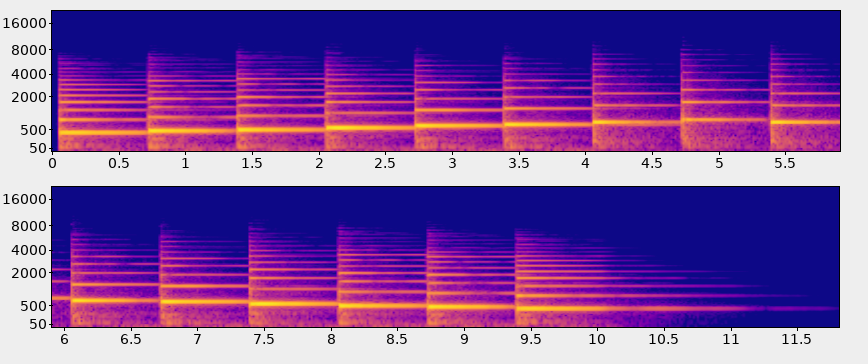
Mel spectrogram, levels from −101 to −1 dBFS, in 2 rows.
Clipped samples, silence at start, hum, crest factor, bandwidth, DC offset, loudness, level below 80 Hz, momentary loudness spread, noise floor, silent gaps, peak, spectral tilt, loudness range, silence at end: under 0.1%; 0.05 s; none; 12 dB; 5.6 kHz; under 0.1%; -16 LUFS; -52 dBFS; 12 LU; -83 dBFS; none; -4 dBFS; -6.5 dB/octave; 4 LU; 1.7 s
